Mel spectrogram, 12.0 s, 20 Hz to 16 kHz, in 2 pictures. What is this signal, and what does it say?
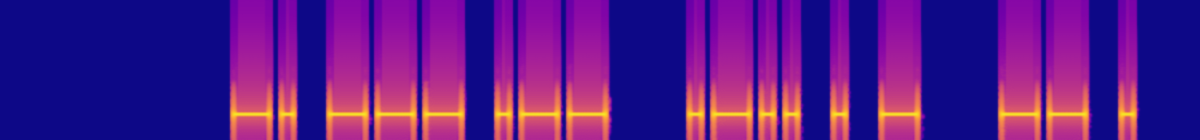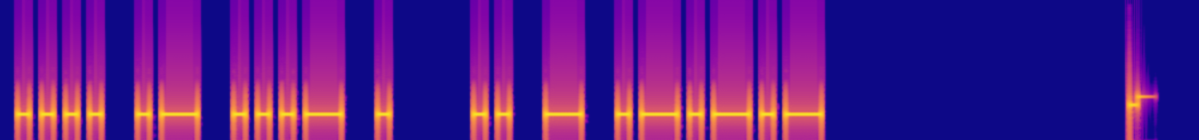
Morse code, heard as a keyed tone, about 20 wpm, 700 Hz. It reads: NOW LET ME HAVE IT.
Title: Sentences from Top 300 Words 20wpm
